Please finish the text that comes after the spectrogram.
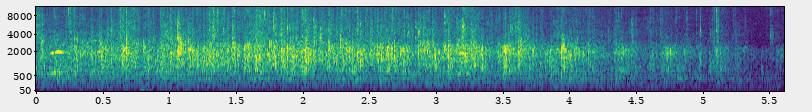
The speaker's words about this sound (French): Là, vous pouvez applaudir pour quelque chose.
